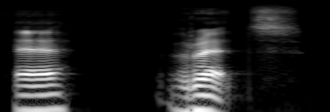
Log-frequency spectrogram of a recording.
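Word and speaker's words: אֶרֶץ: So it is eretz. Notice where the accent is, so it's not eretz, it's eretz, eretz. And you will hear sometimes I pronounce that with a little trill.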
